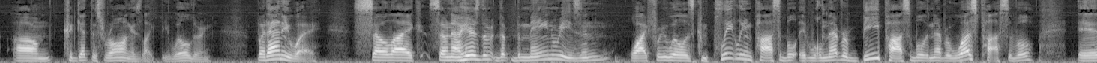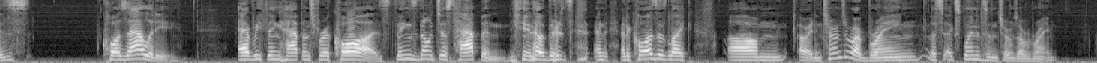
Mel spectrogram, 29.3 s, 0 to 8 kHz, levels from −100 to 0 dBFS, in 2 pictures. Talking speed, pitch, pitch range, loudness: 145 wpm, 145 Hz, 120-175 Hz, -18 LUFS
